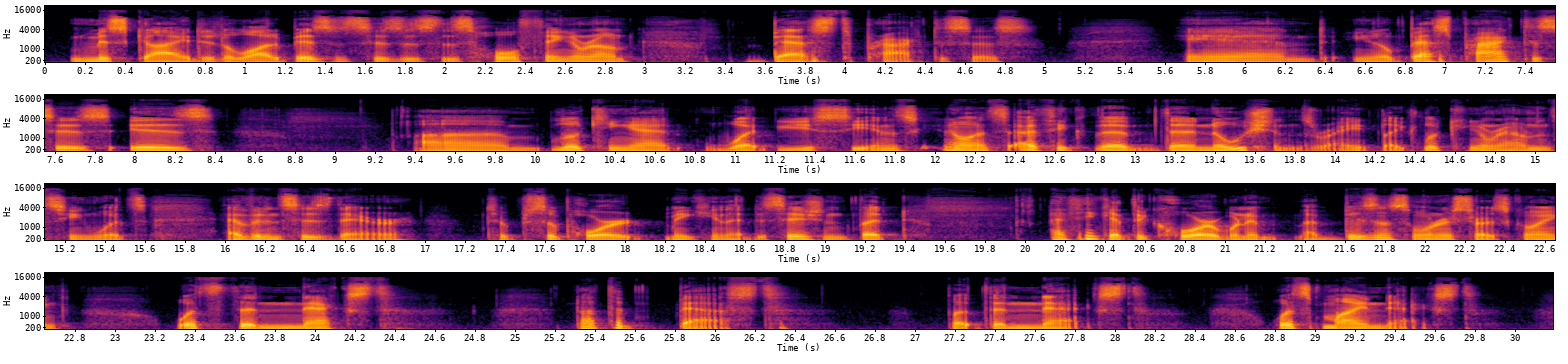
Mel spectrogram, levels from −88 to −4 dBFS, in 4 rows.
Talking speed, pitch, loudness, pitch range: 145 wpm, 85 Hz, -21 LUFS, 80-95 Hz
